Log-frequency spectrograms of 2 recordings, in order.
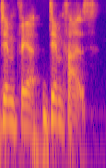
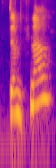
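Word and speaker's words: Dymphna: Dimphas. Is that how it's pronounced? Dimphna?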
